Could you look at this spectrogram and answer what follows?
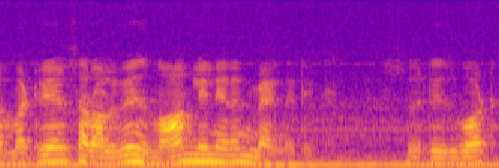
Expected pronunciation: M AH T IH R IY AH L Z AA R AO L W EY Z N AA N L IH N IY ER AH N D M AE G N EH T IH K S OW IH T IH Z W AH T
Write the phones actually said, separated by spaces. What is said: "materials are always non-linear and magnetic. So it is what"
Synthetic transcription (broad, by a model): M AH T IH R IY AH L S AA R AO L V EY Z N AA N L IH N IY ER AH N D M AE G N EH T IH K S OW IH T IH Z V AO T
